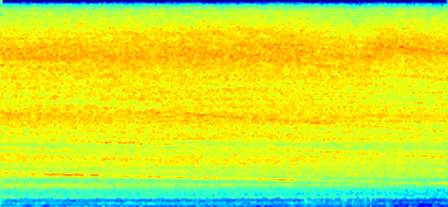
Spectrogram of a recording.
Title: Noisy Hotpoint Washing Machine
